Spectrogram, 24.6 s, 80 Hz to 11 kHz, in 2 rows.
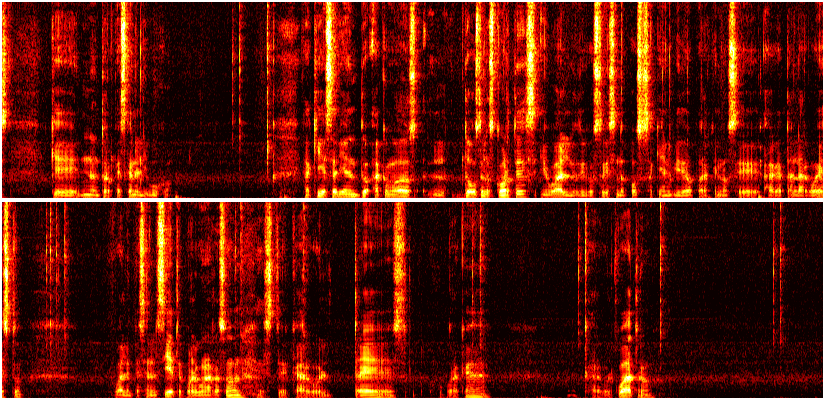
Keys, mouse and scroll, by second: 2.0 middle click, 2.5 scroll, 3.5 click, 3.5 scroll down 10, 4.5 middle click, 4.5 middle click, 7.2 middle click, 7.8 scroll, 13.0 click, 13.2 click, 15.9 click, 16.8 click, 19.4 click, 21.0 click, 22.2 click, 23.9 click.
